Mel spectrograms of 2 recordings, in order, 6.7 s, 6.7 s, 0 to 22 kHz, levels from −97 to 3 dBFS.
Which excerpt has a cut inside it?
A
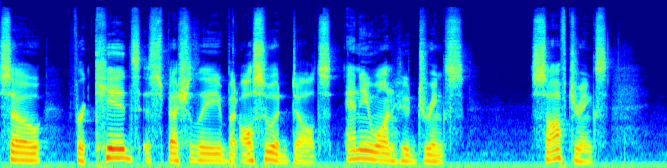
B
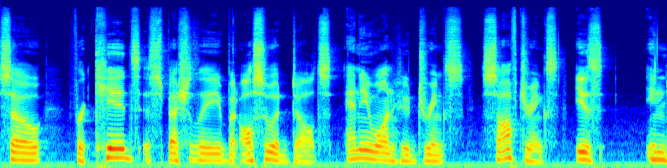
B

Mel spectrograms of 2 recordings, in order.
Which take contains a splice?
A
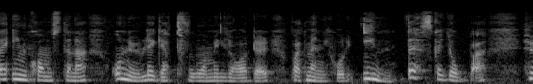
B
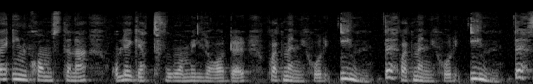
B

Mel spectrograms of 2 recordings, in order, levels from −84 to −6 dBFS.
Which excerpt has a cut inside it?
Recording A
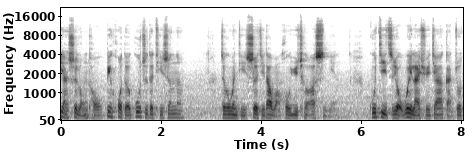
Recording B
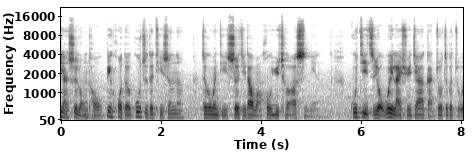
B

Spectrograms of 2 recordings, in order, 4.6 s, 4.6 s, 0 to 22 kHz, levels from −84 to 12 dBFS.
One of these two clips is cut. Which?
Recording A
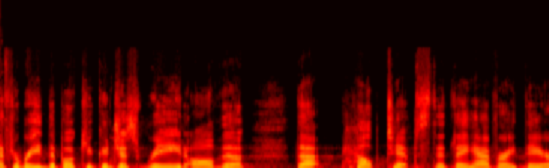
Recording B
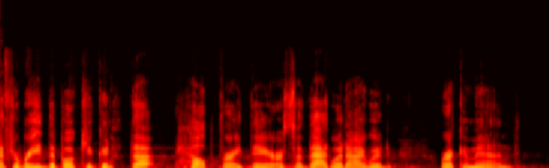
B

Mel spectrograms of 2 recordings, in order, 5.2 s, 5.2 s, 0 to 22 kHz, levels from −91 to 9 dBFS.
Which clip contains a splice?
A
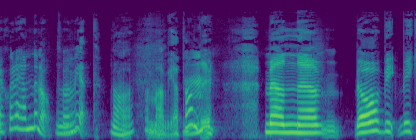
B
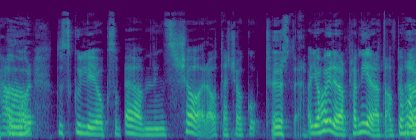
B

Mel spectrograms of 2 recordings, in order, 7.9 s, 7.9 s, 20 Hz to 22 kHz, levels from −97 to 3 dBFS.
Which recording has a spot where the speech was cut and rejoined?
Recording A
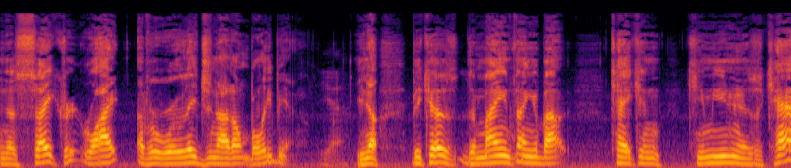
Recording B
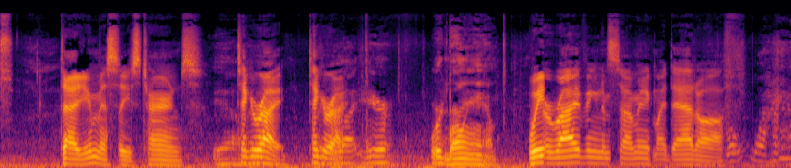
B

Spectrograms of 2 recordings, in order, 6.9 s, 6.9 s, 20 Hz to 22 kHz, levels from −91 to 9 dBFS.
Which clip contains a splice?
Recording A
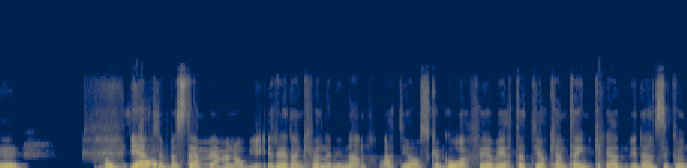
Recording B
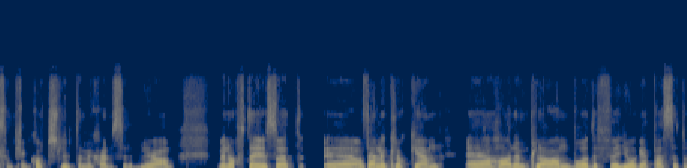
B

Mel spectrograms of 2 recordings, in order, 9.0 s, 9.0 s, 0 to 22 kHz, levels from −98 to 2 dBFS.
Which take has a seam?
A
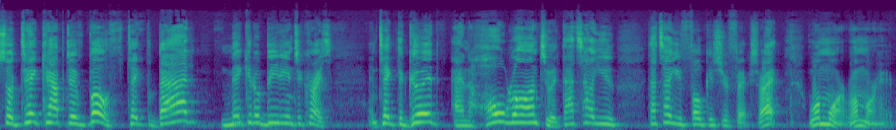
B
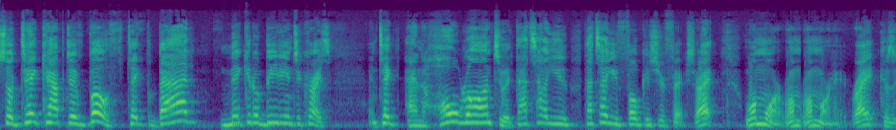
B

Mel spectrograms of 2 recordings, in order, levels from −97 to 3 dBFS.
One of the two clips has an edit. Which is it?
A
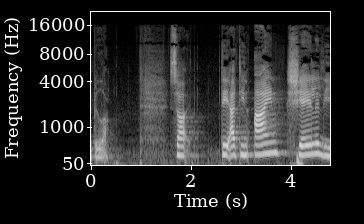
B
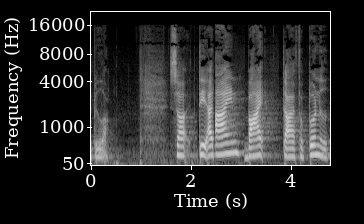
B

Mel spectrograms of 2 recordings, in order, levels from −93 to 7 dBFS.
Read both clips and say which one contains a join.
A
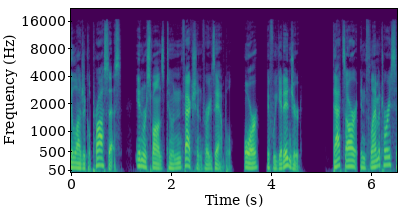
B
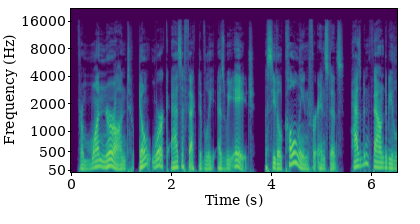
B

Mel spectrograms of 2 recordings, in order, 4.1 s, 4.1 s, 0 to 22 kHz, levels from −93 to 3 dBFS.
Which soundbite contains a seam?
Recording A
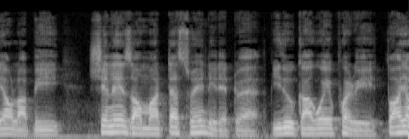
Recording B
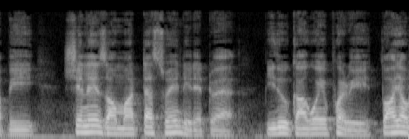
A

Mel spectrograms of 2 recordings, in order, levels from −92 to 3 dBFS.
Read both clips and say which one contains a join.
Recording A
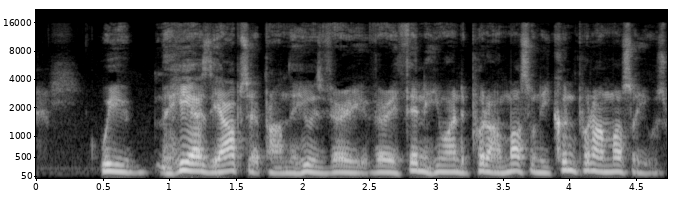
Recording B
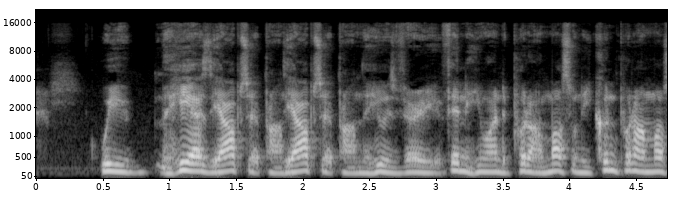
B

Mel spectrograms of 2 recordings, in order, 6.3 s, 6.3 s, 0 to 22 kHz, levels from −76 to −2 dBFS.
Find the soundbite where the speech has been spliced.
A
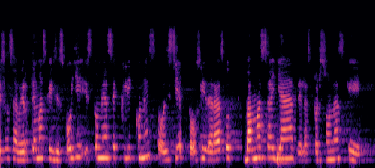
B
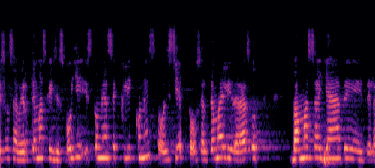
A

